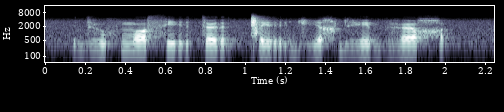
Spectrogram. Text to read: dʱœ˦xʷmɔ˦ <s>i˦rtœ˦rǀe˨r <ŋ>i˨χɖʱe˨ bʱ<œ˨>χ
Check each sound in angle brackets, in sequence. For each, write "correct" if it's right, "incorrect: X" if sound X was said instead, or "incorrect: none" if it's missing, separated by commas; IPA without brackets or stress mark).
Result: correct, incorrect: ɡʱ, correct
